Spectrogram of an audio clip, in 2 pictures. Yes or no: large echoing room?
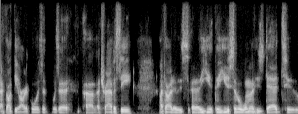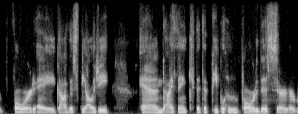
no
